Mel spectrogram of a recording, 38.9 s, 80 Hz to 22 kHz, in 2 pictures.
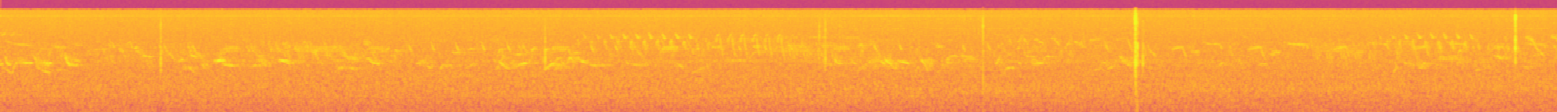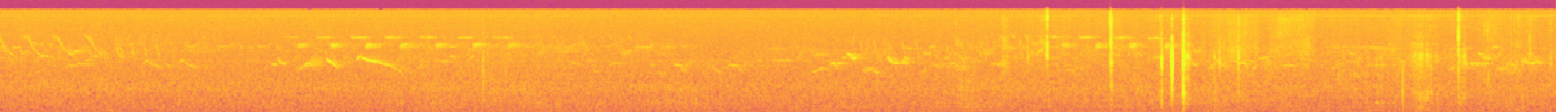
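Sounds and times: songbirds singing: 0.0 - 38.9
steady outdoor hiss: 0.0 - 38.9
sharp clicks: 33.3 - 35.1.

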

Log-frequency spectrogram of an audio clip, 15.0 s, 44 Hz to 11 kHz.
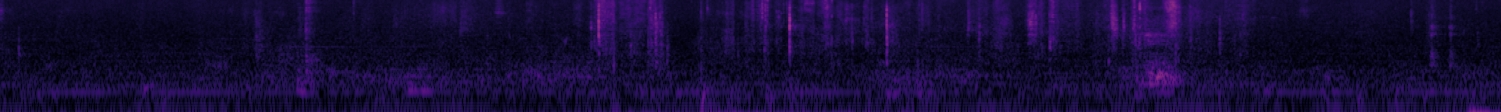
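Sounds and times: low room hum: 0.0 - 15.0
papers rustling: 5.9 - 12.7.

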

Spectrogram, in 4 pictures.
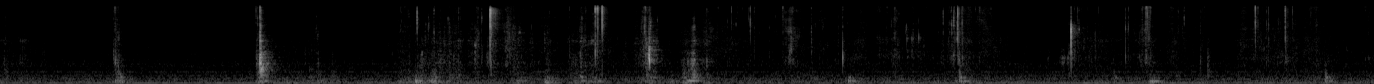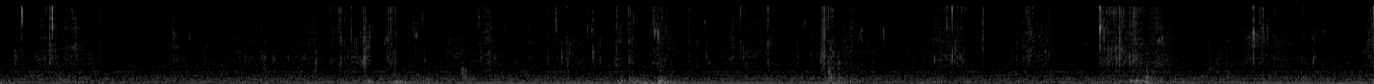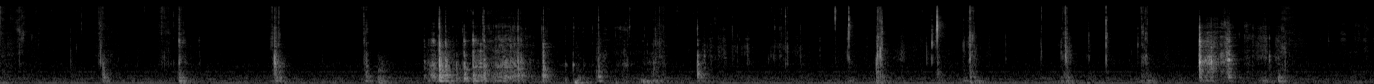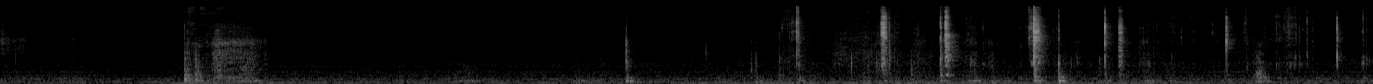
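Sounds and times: slime crackling and popping: 3.9 - 29.5, 48.9 - 54.9.

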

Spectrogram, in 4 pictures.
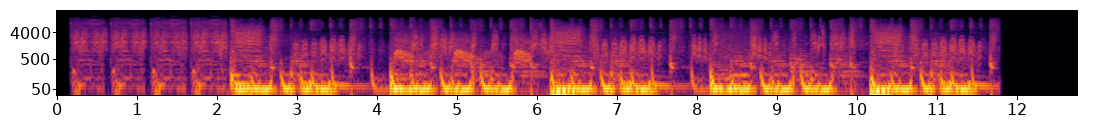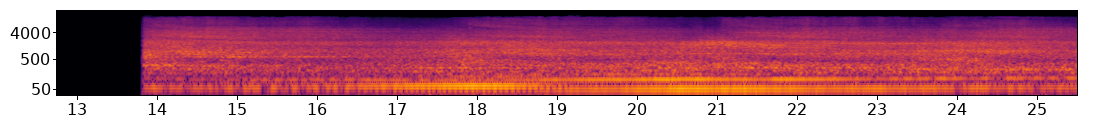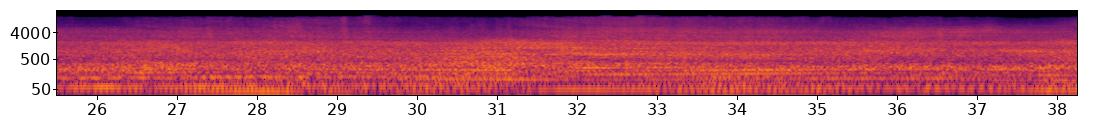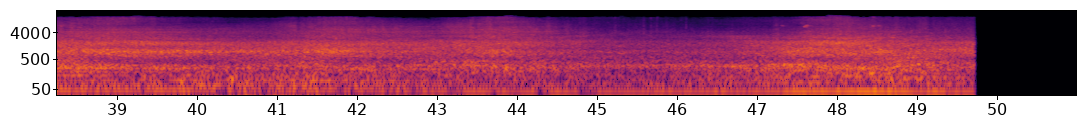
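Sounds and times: cars passing on a wet road: 13.8 - 49.8.

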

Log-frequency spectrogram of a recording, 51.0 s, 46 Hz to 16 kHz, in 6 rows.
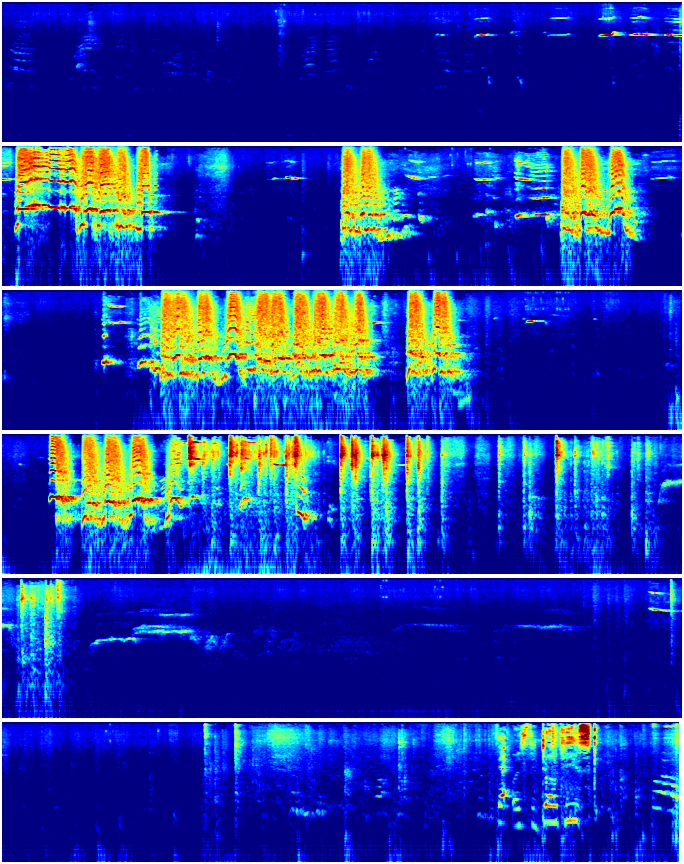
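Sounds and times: puppy whimpering and yipping: 5.9 - 9.4, 13.4 - 15.5, 16.6 - 17.2, 18.2 - 19.0, 42.1 - 42.5
puppy howling: 5.9 - 10.7, 12.8 - 17.1, 18.2 - 22.9, 35.1 - 37.5.

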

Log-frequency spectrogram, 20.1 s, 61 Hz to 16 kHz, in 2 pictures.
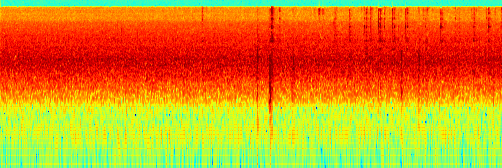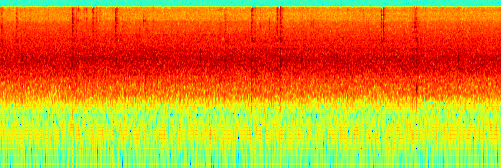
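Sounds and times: steady hiss: 0.0 - 20.0
cats eating from metal bowls: 5.0 - 20.0.

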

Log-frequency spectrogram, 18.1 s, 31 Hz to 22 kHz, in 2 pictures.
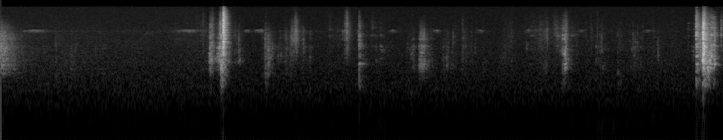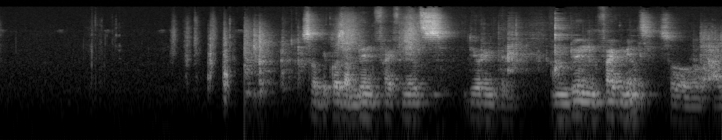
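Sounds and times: spoon scraping container: 13.2 - 14.4.

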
